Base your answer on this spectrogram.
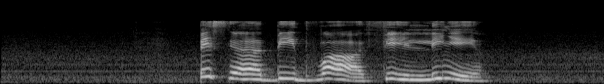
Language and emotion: Russian, positive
